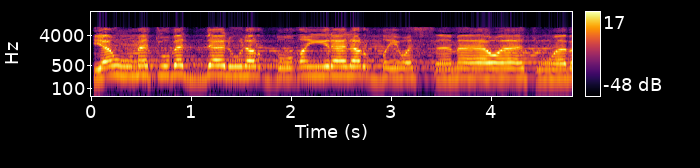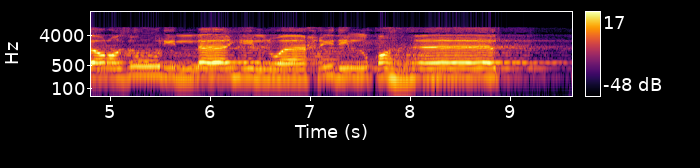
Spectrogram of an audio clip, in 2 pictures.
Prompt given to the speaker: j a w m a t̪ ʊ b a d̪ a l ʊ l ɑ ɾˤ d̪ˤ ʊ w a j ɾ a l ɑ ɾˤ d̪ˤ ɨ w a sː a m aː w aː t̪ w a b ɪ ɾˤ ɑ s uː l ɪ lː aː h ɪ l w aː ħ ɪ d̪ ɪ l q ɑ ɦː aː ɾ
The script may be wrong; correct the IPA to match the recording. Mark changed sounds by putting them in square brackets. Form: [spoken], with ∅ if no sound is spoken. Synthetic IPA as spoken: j a w m a t̪ ʊ b a [d̪ː] a l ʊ l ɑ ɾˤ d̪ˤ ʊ [ɣ] a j ɾ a l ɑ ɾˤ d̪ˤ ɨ w a sː a m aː w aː t̪ w a b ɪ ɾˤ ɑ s uː l ɪ lː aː h ɪ l w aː ħ ɪ d̪ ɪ l q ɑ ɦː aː ɾ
